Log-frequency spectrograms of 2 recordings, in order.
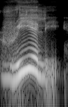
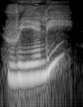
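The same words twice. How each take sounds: First: Really? with a dropping tune; falling question. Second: Rising Really? in disbelief; surprised question. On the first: Bunny repeats to Stella, falling in wonder. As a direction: let Really? fall as if thinking it over. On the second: Bunny asks Stella in surprise, rising tune. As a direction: say Really? with the pitch climbing at the end. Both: Acted. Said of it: "Shy Bunny gasped in surprise".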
